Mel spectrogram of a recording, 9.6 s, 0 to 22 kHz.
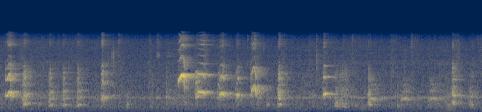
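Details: Basset Hound from a litter at a Polish breeding kennel, September 2011. Short yips and whimpers repeat irregularly throughout, with a louder cluster of whining cries near the middle.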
